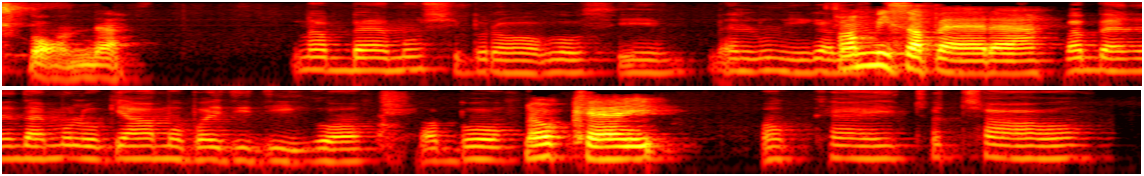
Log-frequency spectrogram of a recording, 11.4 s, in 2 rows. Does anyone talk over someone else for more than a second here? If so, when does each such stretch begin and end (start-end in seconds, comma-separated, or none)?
none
